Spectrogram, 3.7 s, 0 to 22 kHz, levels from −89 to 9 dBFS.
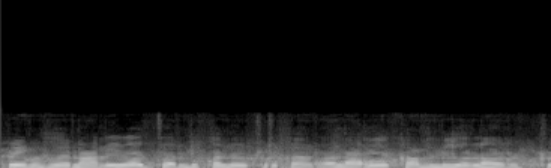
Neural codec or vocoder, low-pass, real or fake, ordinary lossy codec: codec, 16 kHz, 1 kbps, FunCodec, trained on Chinese and English, 50 frames a second; 7.2 kHz; fake; none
